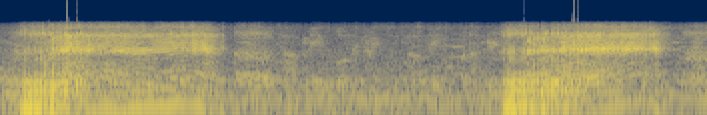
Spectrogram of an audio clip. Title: Snoring Away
